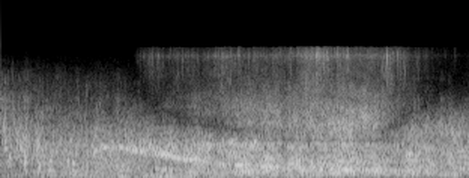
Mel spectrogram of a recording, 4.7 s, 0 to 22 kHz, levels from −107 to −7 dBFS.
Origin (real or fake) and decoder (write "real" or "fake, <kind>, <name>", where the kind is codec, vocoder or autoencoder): real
